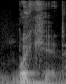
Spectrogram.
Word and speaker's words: WCKD: A mother drops off Thomas as a child with organisation WCKD, pronounced Wicked, and scientist Ava Page.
